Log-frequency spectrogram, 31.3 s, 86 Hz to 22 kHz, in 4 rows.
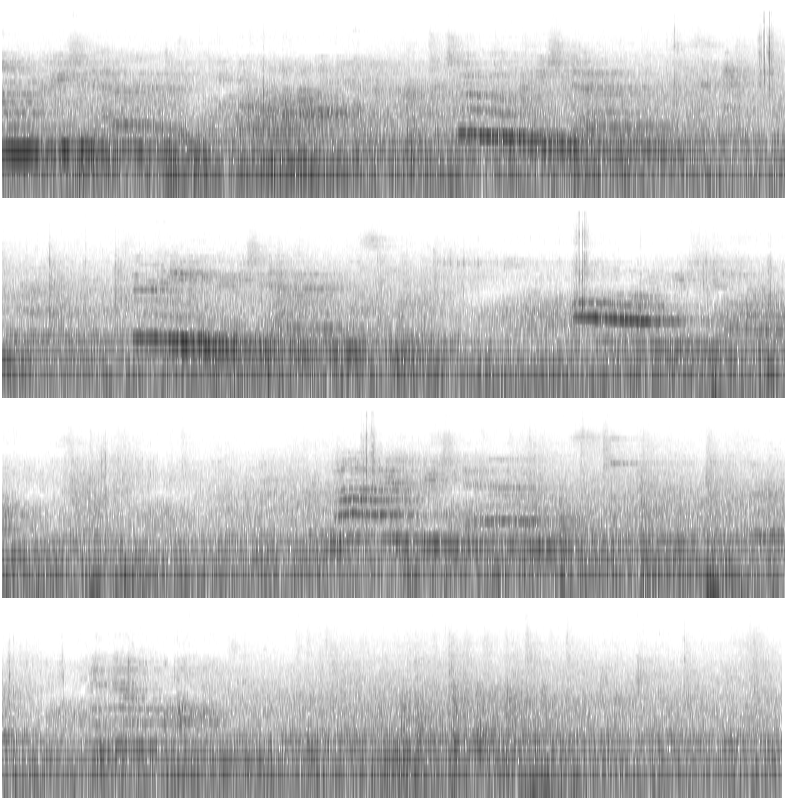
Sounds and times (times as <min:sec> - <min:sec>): Speech: 0:00.0 - 0:08.2, 0:09.1 - 0:11.9, 0:13.5 - 0:16.0, 0:18.9 - 0:21.7, 0:24.4 - 0:26.2.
